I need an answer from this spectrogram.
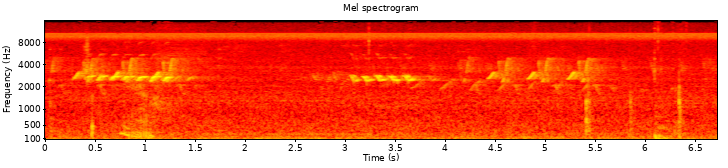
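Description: A songbird singing in short runs of rapid, high chirps, over a low steady outdoor background, with a few faint clicks.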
